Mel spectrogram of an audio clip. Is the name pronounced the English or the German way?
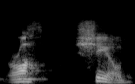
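German. The name is said with a German pronunciation. The speaker calls it right. "It really should be Rothschild"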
